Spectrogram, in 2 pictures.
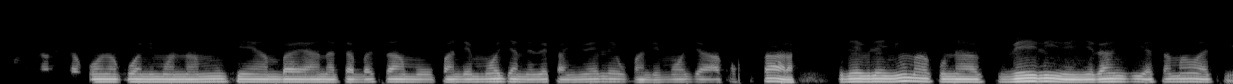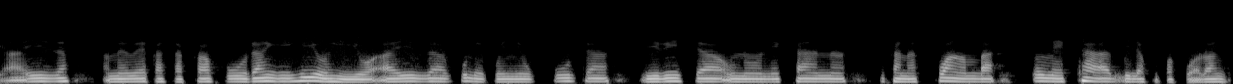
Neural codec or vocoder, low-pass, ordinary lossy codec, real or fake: none; 3.6 kHz; Opus, 16 kbps; real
